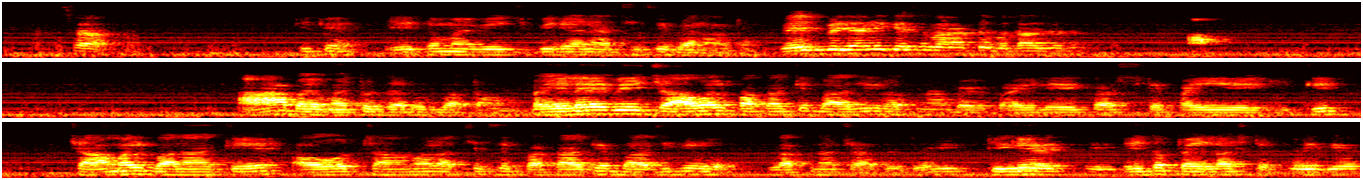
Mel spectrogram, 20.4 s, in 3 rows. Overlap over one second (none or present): none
